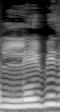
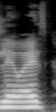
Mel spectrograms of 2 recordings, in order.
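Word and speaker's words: Lewis: strong लेविज acid तर लेवीज acid म्हणजे काय म्हणलं जातं त्याला वेगळे प्रोनन्सिएशन आहे लेवीज लेवाईज लेवीज ऍसिड काय सांगतं तर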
